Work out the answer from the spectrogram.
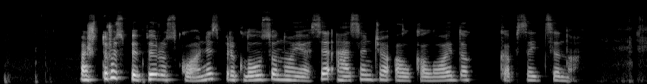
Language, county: Lithuanian, Šiauliai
